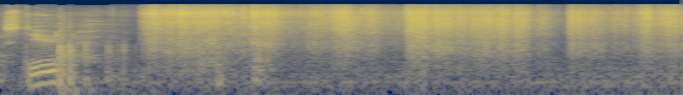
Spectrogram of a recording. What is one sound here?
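A plastic bag crinkles as it is handled and pulled from a box.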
